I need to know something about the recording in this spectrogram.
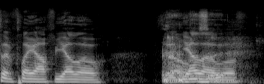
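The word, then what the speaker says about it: Yelawolf: It's Yella Wolf. – Yella, is it? – Yeah.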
